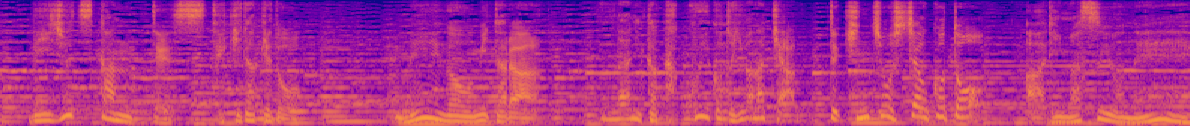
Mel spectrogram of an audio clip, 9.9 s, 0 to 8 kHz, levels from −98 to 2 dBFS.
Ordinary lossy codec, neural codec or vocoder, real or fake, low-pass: none; none; real; none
